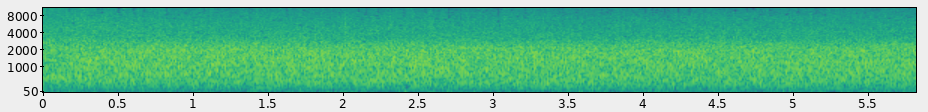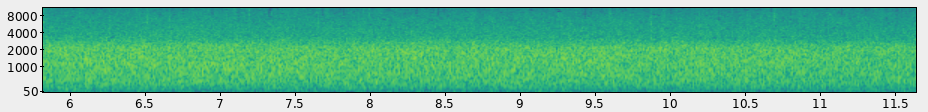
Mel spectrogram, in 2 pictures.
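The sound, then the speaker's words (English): Sustained audience applause for two debaters at a debate, a dense, steady wash of many hands clapping at even loudness for about twelve seconds, with no voices rising above it. “I think we owe them a round of applause for that.”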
